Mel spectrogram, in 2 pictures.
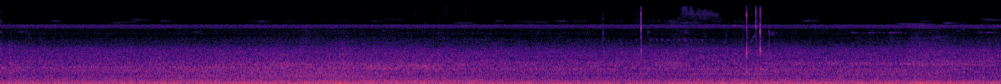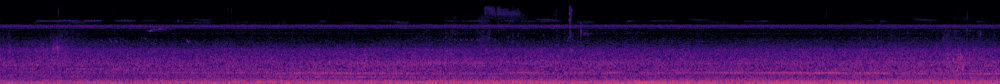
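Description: Insects trilling steadily in one high, unbroken note over a low, steady rumble.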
